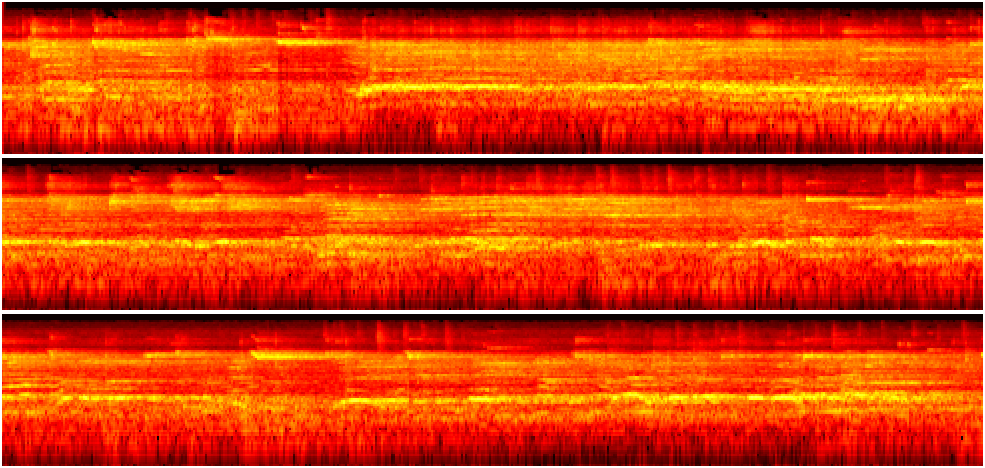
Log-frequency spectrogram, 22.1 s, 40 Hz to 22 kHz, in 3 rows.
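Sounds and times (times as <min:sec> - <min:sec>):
sneakers squeaking: 0:00.0 - 0:03.4, 0:04.4 - 0:22.0
people calling out: 0:00.0 - 0:22.0.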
